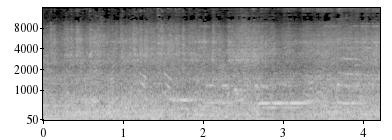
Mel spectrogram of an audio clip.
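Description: Busy city-centre tram stop ambience: a steady low hum and rumble with passers-by talking.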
